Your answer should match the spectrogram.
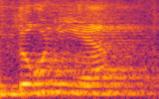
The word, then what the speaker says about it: doña: Y Donia no es Doña, como ustedes habrán oído, porque en Yucatán toda nuestra manera de hablar está relacionada con nuestra influencia maya. Todo nuestro estilo, nuestra pronunciación, la forma como se forman los fonemas, pues tiene la influencia maya. Y en maya no existe la ñ, y entonces no decimos doña, decimos donia, no decimos niño, decimos niño,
